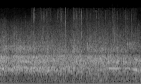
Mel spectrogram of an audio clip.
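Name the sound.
audience applause at a political speech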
